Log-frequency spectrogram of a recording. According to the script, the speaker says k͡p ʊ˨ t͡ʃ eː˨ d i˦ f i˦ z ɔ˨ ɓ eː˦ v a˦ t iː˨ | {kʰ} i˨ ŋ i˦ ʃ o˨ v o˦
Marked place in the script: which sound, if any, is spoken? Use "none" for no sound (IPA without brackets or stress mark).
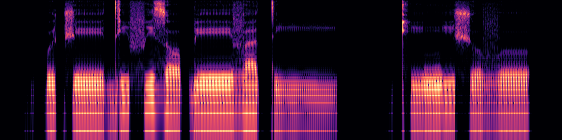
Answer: kʰ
